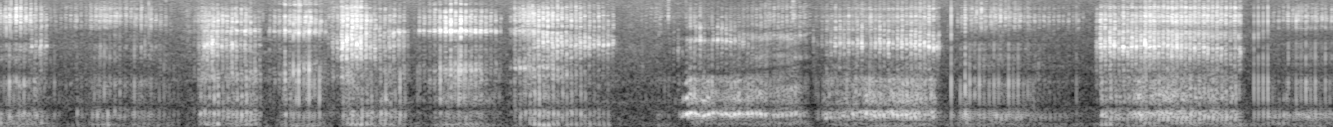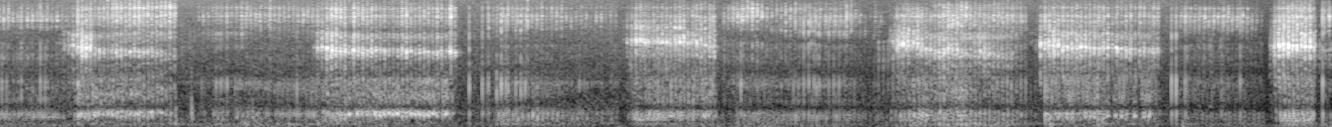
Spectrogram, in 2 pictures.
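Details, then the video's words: Cat purring softly, a low rumbling texture broken into short uneven bursts with frequent brief pauses between breaths, fairly quiet and close. "Listen To The Purr Of The Cutest Cats"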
